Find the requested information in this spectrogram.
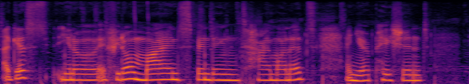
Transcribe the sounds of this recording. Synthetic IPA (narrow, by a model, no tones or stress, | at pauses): ʔa̰ɪɡɛs | junoʊɪ̰fjɨɾõʊ̃nmãɪ̃ndspɛ̃ndɪ̃ŋtʰãɪ̃mɔ̃nɪtɨ̃njɔpʰeɪʃə̃nt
